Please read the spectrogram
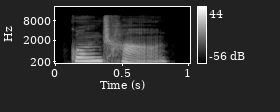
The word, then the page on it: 工厂: gōng chǎng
